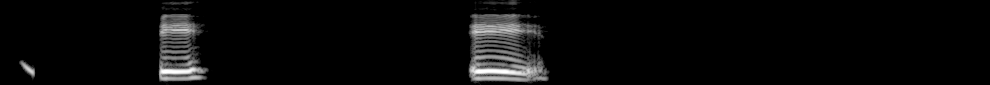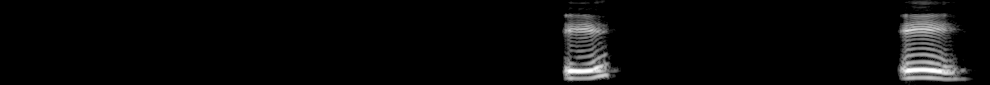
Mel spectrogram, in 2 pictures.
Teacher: It's similar to the E in the word ne. However, try not to carry over the I sound too much. This is known as the closed E sound in Portuguese.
